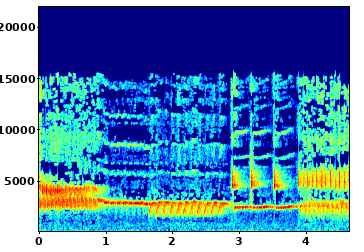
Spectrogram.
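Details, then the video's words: Singing yellow canary delivering sustained rolling trills that step down in pitch, then a thin steady whistle interrupted by short high bursts, ending in a fast bubbling trill; a low steady hum sits underneath. "yellow canary singing"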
